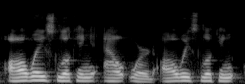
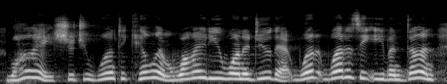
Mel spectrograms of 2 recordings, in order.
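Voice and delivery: higher, urgent pleading; pleading Jonathan; 7 semitones higher than usual. Acted. Jonathan pleading with Saul, higher and urgent. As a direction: beg your father for reasons.

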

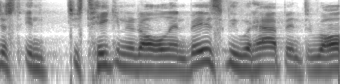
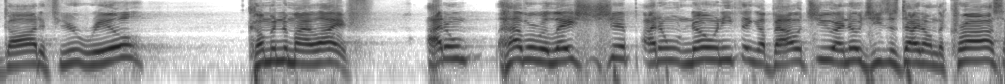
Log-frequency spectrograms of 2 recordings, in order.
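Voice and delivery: desperate prayer; 5 semitones higher, 6 dB louder than usual. Retold or imitated. Desperate prayer in hotel room.

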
